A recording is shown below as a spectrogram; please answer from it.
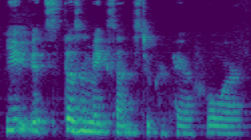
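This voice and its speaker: A woman in her late twenties with a slightly low voice chats in a roomy, echoing kitchen. She answers casually and plainly, in a matter-of-fact manner. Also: measured pace. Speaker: partner being interviewed. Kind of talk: casual home conversation. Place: kitchen, at the table during a meal. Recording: roomy echoing home recording.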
